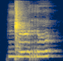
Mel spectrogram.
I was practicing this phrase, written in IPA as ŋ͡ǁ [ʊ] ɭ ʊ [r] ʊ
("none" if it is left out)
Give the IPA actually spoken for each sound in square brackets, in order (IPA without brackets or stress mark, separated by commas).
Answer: ʊ, r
